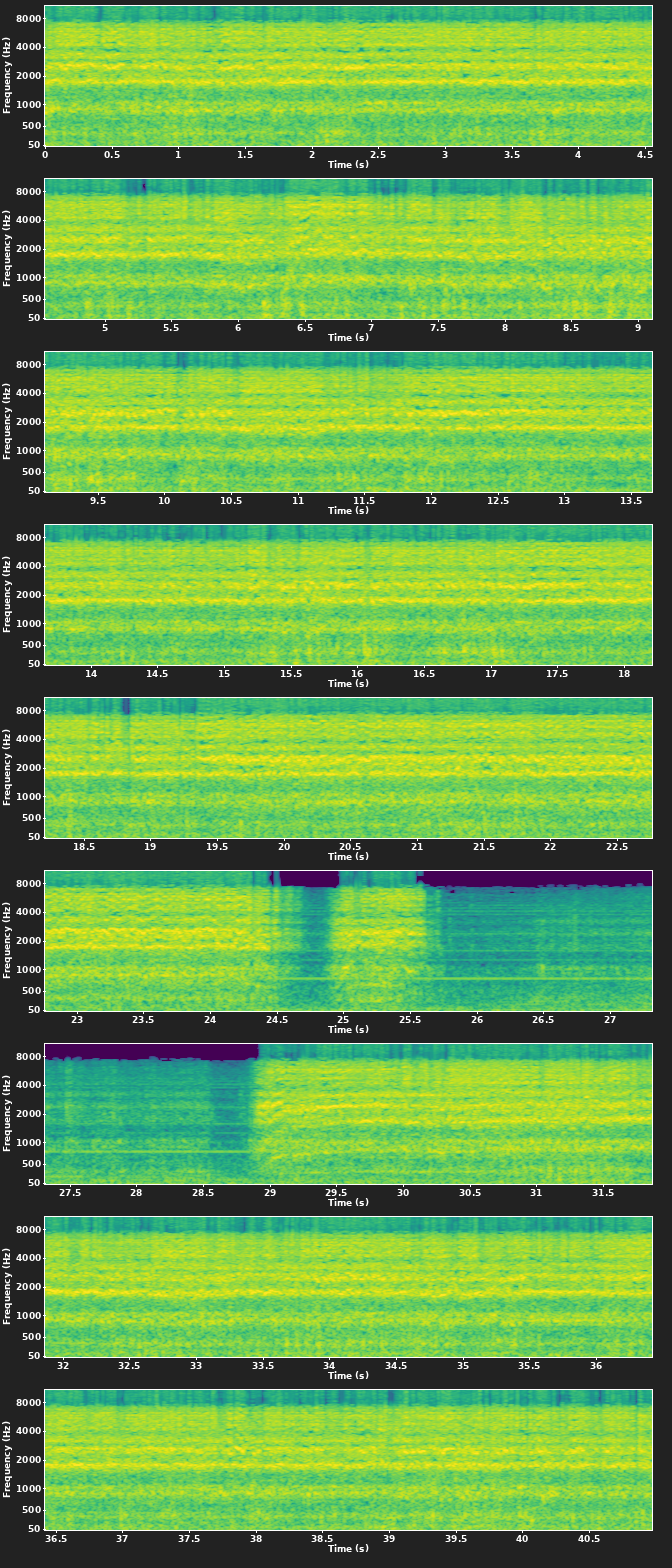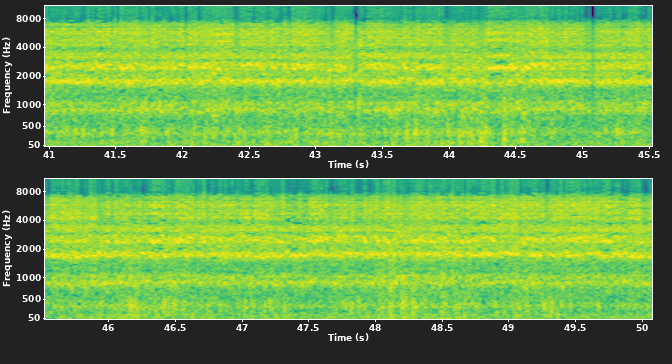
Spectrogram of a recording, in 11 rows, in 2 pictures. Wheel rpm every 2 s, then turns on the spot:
230, 230, 230, 240, 220, 230, 230, 240, 230, 230, 210, 210, 90, 10, 100, 210, 230, 230, 240, 230, 240, 230, 230, 220, 230.
26-28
